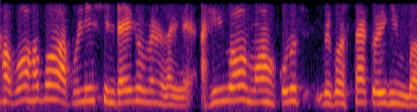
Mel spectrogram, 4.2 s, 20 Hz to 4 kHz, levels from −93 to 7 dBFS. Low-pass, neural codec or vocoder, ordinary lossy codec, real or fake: 3.6 kHz; none; none; real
